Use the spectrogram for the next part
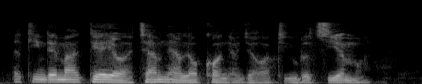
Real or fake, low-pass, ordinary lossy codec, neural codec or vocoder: fake; 7.2 kHz; MP3, 32 kbps; codec, 16 kHz in and 24 kHz out, 0.6 kbps, FocalCodec, streaming, 2048 codes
